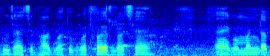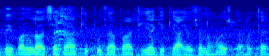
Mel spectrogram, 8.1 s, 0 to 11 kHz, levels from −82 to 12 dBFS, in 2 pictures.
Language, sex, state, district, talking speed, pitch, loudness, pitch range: Hindi, male, Bihar, Bhagalpur, 155 wpm, 115 Hz, -41 LUFS, 115-120 Hz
